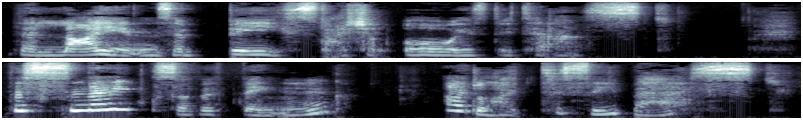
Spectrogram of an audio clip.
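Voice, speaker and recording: A woman's voice: on the low side, sing-song, takes it slowly, breathy edge, voice pushed down, heavily acted. A woman voicing an opinionated zoo visitor in a children's storybook, declarative and emphatic. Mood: disdainful.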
